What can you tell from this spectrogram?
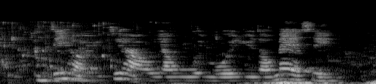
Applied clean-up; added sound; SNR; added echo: classical method WPE with log-MMSE.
